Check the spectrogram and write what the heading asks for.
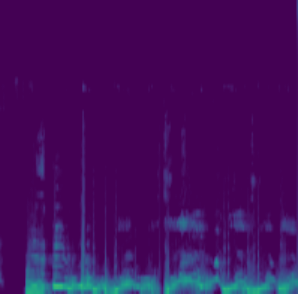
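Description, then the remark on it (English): A human voice imitates dolphin noises with a continuous stream of high, wavering squeals and chirps that swoop up and down in pitch, loud, with no words spoken. “making the dolphin noises that it did”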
